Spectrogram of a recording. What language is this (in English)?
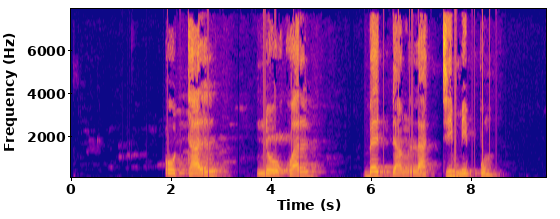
Mpumpong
